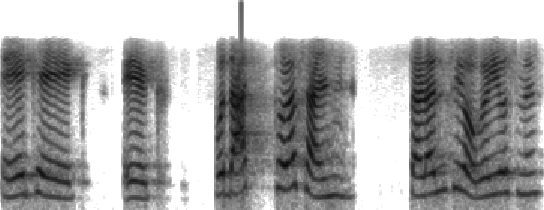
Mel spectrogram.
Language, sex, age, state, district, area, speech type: Hindi, female, 18-30, Madhya Pradesh, Harda, urban, conversation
